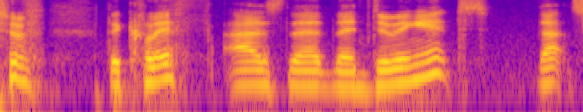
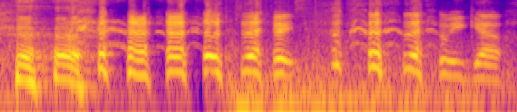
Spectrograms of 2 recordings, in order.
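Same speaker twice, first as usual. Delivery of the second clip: laughing; 8 semitones higher, 3 dB louder, much slower than usual. Real, not acted. Laughing at a ramp gone wrong.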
